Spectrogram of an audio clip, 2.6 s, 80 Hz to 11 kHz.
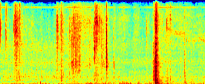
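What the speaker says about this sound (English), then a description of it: "Power tailgate." Power tailgate on a Volvo XC60 2.4 D4 SE Lux AWD estate, a faint motor hum and soft mechanical clicks with a brief louder thunk near the end, quiet and close.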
